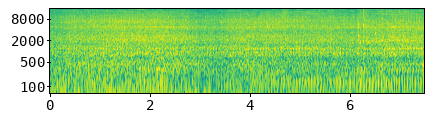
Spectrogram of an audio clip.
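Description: A 2017 Royal Enfield Classic 500 single-cylinder engine thumps steadily while being ridden, a loud, continuous low rumble with throbbing pulses and road noise and no voices.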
